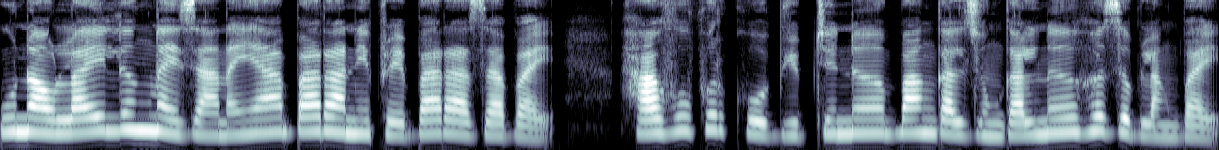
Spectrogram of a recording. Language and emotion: Bodo, neutral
